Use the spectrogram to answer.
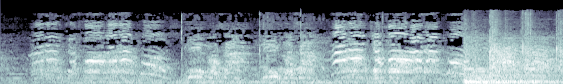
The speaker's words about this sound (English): That's the sound of the protests happening right now in Iran.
